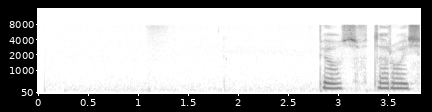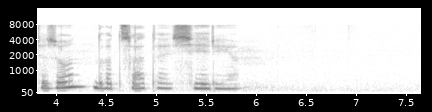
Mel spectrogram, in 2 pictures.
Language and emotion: Russian, neutral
